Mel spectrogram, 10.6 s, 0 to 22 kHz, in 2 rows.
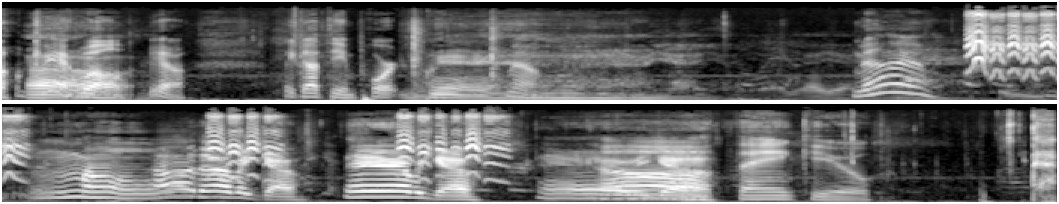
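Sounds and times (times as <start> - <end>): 
speech: 0.0 - 3.6, 4.2 - 4.8, 5.4 - 9.8
squeaky toy squeezed by a dog: 4.8 - 5.6, 6.3 - 8.0.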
